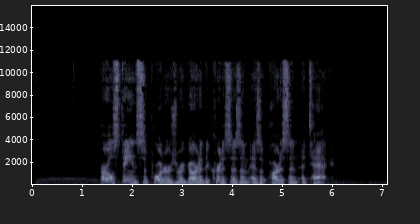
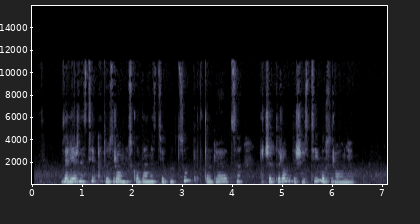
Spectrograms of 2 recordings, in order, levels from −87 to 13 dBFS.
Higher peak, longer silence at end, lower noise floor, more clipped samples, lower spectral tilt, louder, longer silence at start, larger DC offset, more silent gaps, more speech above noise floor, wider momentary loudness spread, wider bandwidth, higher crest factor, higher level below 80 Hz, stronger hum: second, -22 dBFS vs -8 dBFS; first, 1.25 s vs 0.65 s; first, -78 dBFS vs -56 dBFS; neither; about the same, -4 dB/octave vs -4 dB/octave; second, -38 LUFS vs -25 LUFS; first, 1.35 s vs 0.6 s; neither; neither; first, 40 dB vs 32 dB; second, 6 LU vs 10 LU; about the same, 12 kHz vs 11.5 kHz; about the same, 18 dB vs 18 dB; second, -76 dBFS vs -62 dBFS; neither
